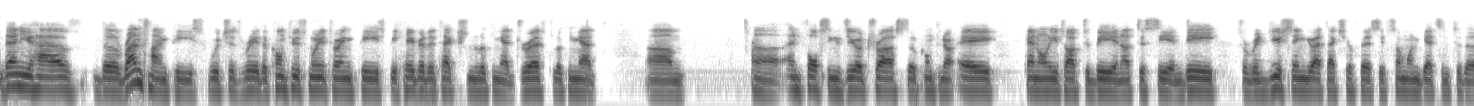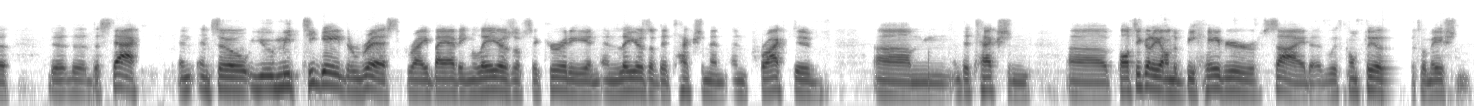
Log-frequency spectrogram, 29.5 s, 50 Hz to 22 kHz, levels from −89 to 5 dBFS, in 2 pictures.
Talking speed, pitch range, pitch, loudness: 175 wpm, 110-125 Hz, 120 Hz, -27 LUFS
